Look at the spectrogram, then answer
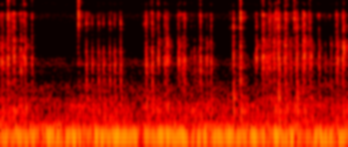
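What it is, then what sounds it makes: Plastic mechanical keyboard. Fingertips from both hands type rapidly and continuously on a compact cream-white mechanical keyboard with plastic keycaps and a hollow case, resting on a glass table. Dense, sharp, bright clicks ring over a steady low hum.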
